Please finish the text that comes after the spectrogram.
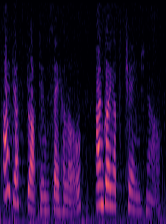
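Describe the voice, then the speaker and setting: An actress playing an unruffled, gracious doctor wife in an old radio comedy, polite and gently dry. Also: female voice, medium pitch, expressive, normal speed, breathy edge, heavily acted. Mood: gracious, breezy. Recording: muffled old radio broadcast recording.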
